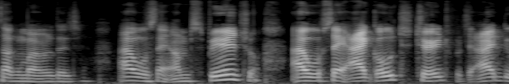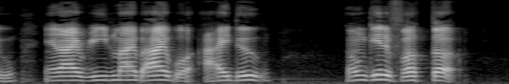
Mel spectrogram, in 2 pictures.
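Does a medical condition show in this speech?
Yes: cerebral palsy; fluent, no slur, not slow, sounds loud when passionate.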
